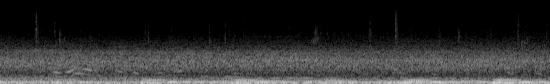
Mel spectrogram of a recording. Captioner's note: thumping sounds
